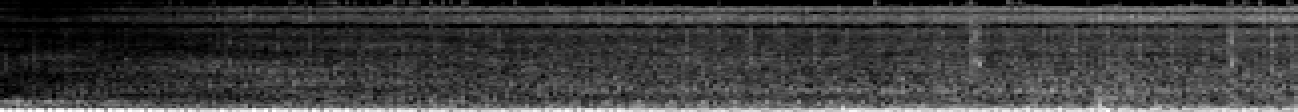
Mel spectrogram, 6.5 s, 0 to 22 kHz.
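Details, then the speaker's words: 2006 Chevrolet Impala SS V8 after valve cover gasket replacement: it starts straight up and settles into a deep, even idle rumble with no ticking, misses or surging. Healthy normal idle. "Yep, and she started straight up."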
